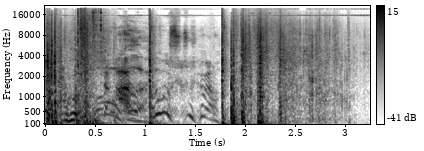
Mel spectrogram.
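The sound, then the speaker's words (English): Two people running through a pitch-black passageway beneath a school slam into each other: loud thuds and a scuffling burst of impacts, mixed with strained grunts and cries, then fading clatter. “Who did we run into? I don't know, but I think we knocked them out.”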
